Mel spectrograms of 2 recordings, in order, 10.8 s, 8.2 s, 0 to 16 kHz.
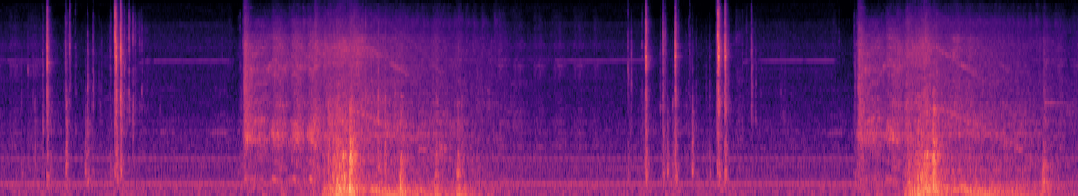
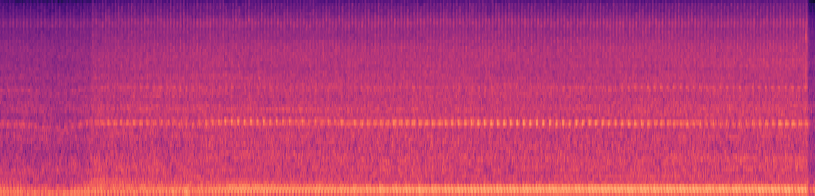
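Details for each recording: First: Mazdaspeed 3, not run for six years, old fuel still in tank; starter cranks in bursts with ticking between attempts before catching into rough idle. Long crank before first start after storage. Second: Mazdaspeed 3 after six years' storage, power steering reservoir (found empty) refilled with ATF; steady even petrol idle, rattle gone, faint constant high tone over engine hum. Normal smooth idle after fix.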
